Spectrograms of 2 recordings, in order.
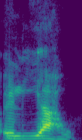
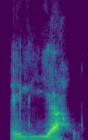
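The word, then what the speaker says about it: אליהו: significa e bueno el nombre en hebreo se pronuncia algo así como el yahu ya el yahu Y ese yahu es el nombre de Dios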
